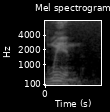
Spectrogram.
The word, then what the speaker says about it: Nguyen: officer andrew nguyen and i'll spell that it's n g u y e n pronounced win he is 34 years old and has been with lvmpd since 2018.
